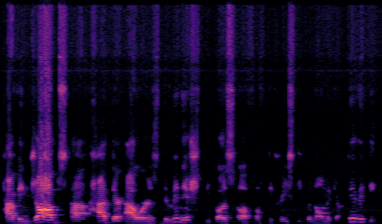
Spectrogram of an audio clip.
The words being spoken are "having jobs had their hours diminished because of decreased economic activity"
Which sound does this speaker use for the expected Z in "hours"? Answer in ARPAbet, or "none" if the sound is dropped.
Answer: S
